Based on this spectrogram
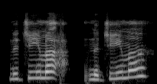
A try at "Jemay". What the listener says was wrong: it's Jemay. That was a great effort, but it's Jemay. The N is silent, so it's just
